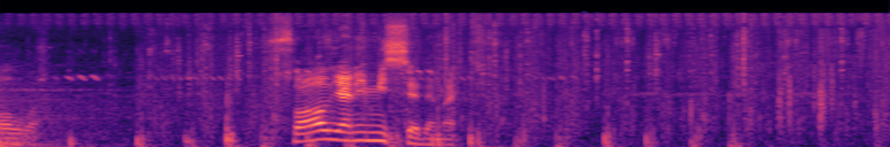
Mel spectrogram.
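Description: Quick footsteps run over dirt and grass.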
